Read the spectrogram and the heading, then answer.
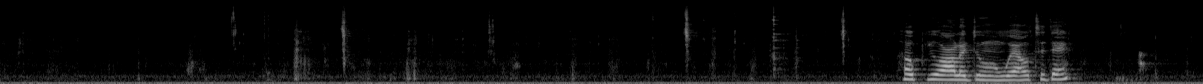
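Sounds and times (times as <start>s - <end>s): person chewing grapes: 0.0s - 9.0s, 10.8s - 12.0s.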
